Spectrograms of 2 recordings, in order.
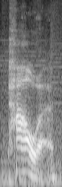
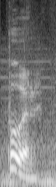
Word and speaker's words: POER: known as the p-o-e-r which gwm says is pronounced power but it's a bit of a problem in south africa because p-o-e-r we would pronounce it poor and that is not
